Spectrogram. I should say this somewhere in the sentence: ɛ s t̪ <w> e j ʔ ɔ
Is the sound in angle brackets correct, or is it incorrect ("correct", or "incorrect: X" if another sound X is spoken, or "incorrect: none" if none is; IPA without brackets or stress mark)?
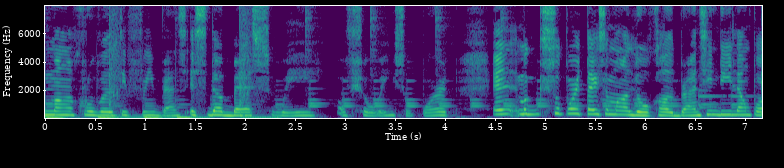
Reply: correct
